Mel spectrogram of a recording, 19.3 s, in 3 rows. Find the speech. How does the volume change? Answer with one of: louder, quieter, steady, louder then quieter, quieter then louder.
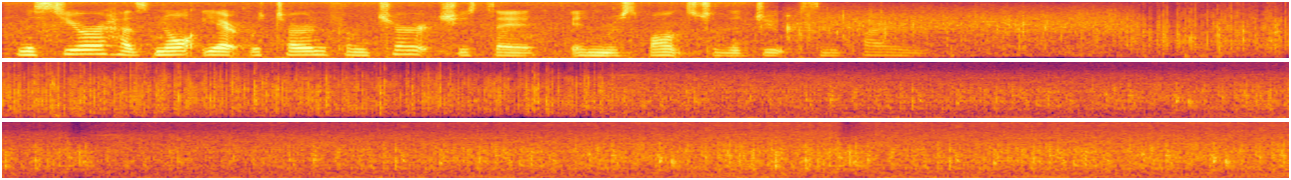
quieter.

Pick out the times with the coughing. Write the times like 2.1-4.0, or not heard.
not heard.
